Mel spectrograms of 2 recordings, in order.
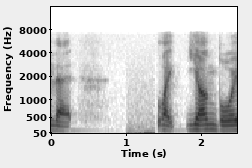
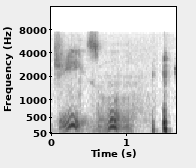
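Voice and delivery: low, very soft retort; quiet, deflated movie quote; muted mock dismay; 4 semitones lower, 9 dB quieter than usual. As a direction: say it under your breath, imitating him. Fogel's muted reply to teacher.

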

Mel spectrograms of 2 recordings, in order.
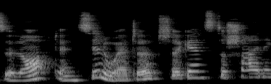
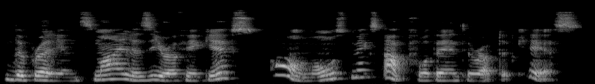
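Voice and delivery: plain reading voice

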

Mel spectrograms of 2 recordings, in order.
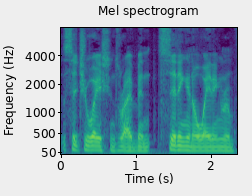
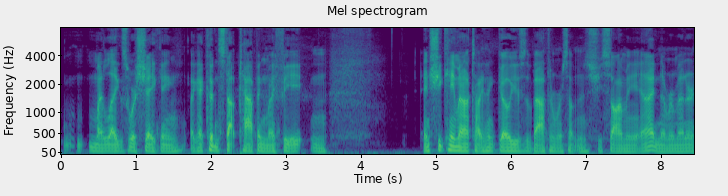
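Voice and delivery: usual speaking voice

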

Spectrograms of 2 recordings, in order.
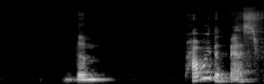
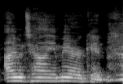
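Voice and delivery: higher mock voice of a proud Italian American; 7 semitones higher, 3 dB louder than usual. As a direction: lay on the heritage pride in a hammed-up parody. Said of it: "They're like".

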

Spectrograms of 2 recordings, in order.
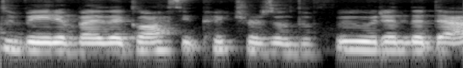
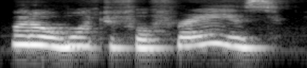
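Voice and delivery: delighted; 8 semitones higher, 3 dB louder than usual. Acted. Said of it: "thought Ulysses".

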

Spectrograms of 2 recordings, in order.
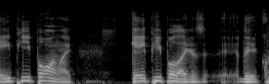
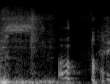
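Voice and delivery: breathless, slow laugh through so fucking; laughing disbelief; 11 semitones higher, 5 dB quieter, much slower than usual. Real, not acted.

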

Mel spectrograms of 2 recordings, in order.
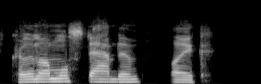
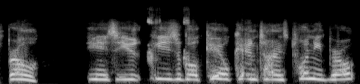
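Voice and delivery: pitched way up, squeaky sidekick; high squeaky voice; 10 semitones higher than usual. Retold or imitated. Krillin voiced in retelling.

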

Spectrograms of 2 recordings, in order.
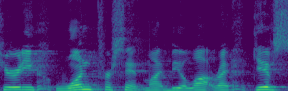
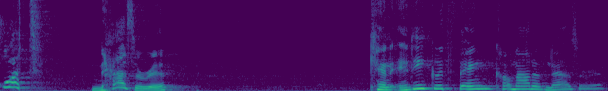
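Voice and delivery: incredulous scoff; 7 semitones higher than usual. Retold or imitated. Nathaniel's scoffing reply acted.

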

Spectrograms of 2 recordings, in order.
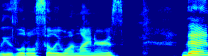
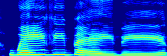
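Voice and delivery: high, slow mock yell of a goodbye; retold yell; 7 semitones higher, much slower than usual. Mom and daughter yelling from the driveway, high drawn-out mock yell. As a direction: stretch it out high like calling down a driveway. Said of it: "her and her mom both yell".

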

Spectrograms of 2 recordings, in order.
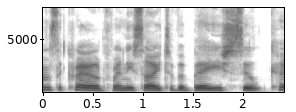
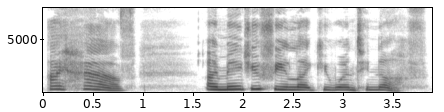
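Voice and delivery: higher voice, softening into self-blame; remorseful lover; 4 semitones higher than usual. Acted. Avery's anguished apology.

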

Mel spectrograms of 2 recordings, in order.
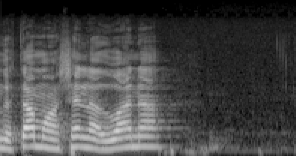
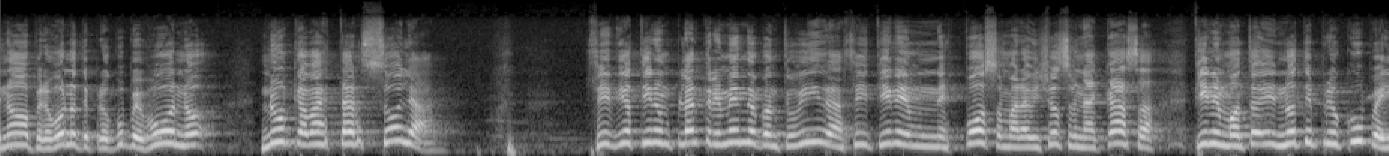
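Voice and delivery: lightly raised reassurance; 5 semitones higher than usual. Acted. Reassuring a worried friend.

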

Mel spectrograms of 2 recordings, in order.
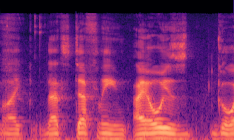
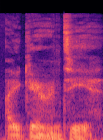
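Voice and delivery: deep announcer voice; 10 semitones lower than usual. Acted. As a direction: drop into a commercial voiceover. Repeats the ad tagline.

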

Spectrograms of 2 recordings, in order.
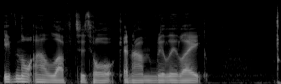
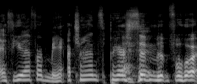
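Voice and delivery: high, laughing question; 9 semitones higher, 4 dB louder than usual. Retold or imitated. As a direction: ask it through giggles.

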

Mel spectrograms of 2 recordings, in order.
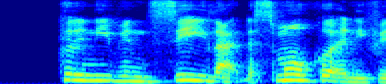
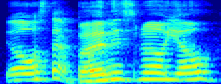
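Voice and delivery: loud worried friend; 8 semitones higher, 7 dB louder than usual. Retold or imitated. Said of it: "he's like".

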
